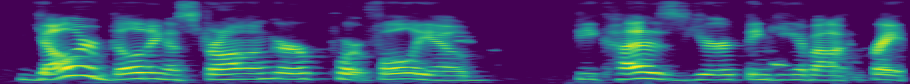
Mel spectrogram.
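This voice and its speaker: Here a woman talks fairly quickly with an American accent. She has an ordinary speaking voice and fairly even intonation. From United States. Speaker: podcast host, recruiting founder. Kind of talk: interview podcast conversation.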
